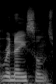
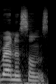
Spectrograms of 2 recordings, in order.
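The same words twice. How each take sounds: First: The word has a British pronunciation. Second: The word has an American pronunciation. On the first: This is how British people say it. "which is naturally how I'd say it" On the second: This is how Americans say it. "they say Renaissance"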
